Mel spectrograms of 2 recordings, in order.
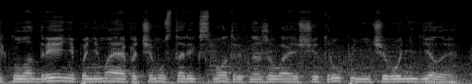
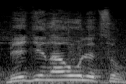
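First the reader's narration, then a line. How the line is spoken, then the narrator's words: Shouted. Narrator (Russian): крикнул Андрею дед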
